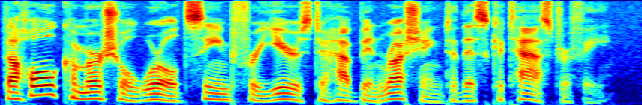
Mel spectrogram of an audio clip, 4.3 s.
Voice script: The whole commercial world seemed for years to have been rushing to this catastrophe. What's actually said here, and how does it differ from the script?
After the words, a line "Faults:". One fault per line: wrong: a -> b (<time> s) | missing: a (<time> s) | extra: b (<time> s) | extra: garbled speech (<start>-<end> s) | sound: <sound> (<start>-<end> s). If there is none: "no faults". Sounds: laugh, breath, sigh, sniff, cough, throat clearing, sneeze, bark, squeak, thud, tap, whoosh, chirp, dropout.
The whole commercial world seemed for years to have been rushing to this catastrophe.
Faults:
no faults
